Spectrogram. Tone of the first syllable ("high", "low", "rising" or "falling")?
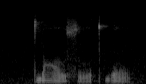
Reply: falling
